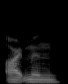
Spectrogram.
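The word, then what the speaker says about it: Atman: Like just hearing about Brahman and Artman.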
